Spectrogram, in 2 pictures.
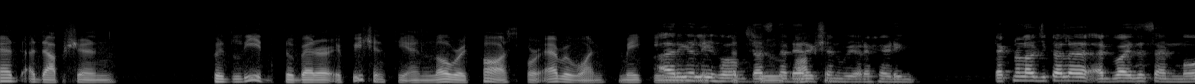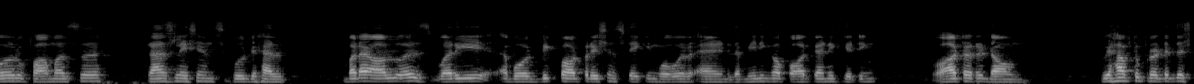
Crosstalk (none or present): present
